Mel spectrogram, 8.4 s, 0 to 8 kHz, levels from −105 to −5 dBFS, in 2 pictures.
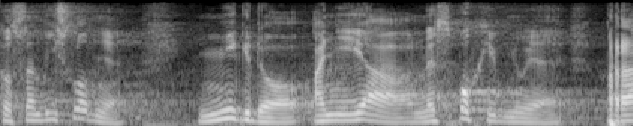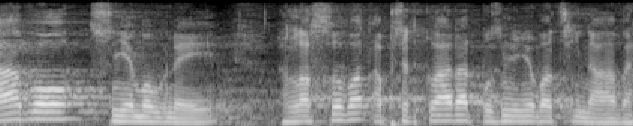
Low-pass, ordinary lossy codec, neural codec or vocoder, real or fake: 7.2 kHz; Opus, 64 kbps; codec, 16 kHz, 16 kbps, FreqCodec, larger model; fake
